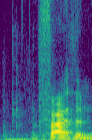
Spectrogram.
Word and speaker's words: fathom: Fathom 这个词顺便说一下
